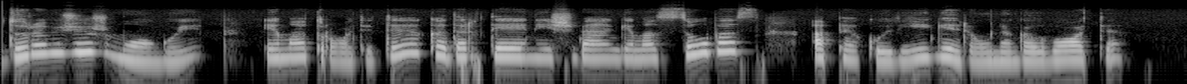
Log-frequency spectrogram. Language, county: Lithuanian, Šiauliai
